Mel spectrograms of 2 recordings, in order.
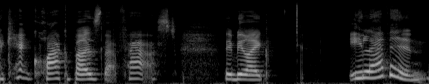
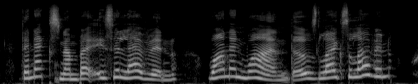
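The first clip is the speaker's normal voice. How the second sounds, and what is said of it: Poor put-on British accent. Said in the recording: “This is a terrible British accent. I will never get better at my British accent.”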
